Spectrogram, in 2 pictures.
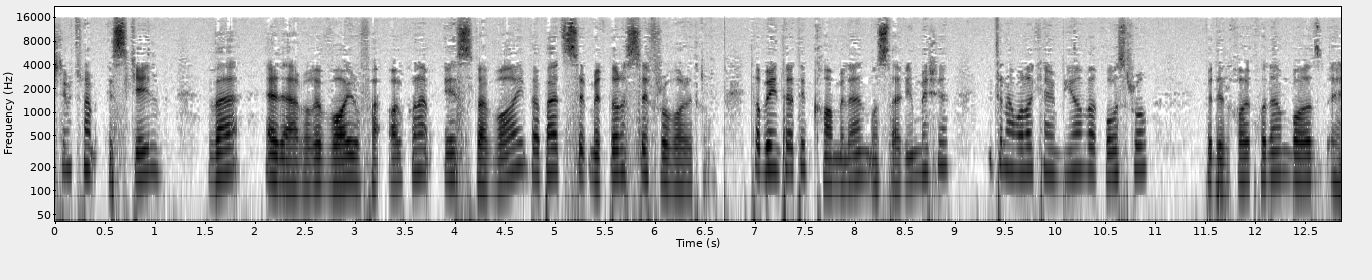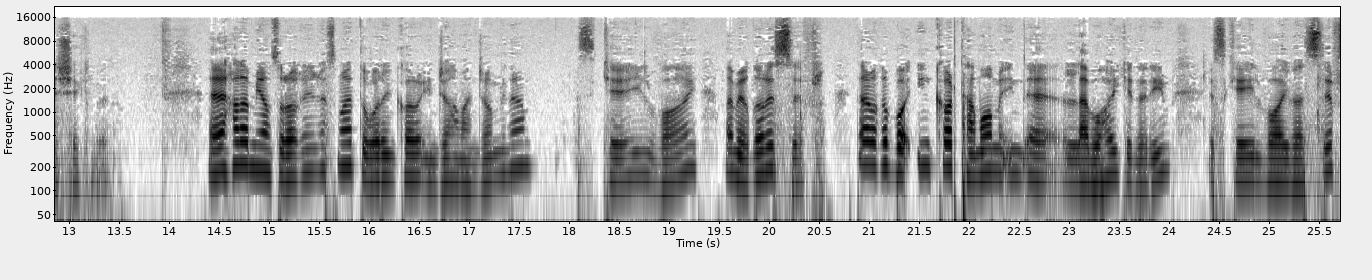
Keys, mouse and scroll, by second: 0.7 s, 8.1 y, 8.2 shift+middle click, 9.1-11.2 drag, 11.2 scroll down 1, 11.6 shift+middle click, 12.6-12.9 scroll down 1, 12.9 middle click, 13.8 scroll down 1, 14.8 alt+right click, 17.2 scroll up 1, 18.4 typing, 21.4 typing, 21.8 right click, 24.3-24.9 typing.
